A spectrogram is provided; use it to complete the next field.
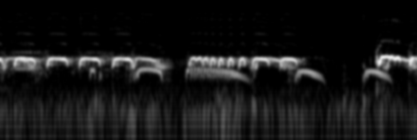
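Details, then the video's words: Zebra dove, a local bird, singing a clear, loud song that provokes replies: fast rippling coo trills strung together, broken by lower, downward-sliding notes and one brief silence. "Perkutut lokal gacor suara kecil lantang keren banget bikin nyaut."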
